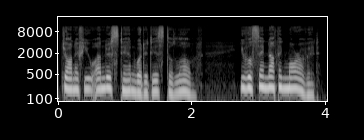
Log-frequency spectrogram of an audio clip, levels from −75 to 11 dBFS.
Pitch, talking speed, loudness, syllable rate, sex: 175 Hz, 240 wpm, -17 LUFS, 5.7 syllables/s, female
